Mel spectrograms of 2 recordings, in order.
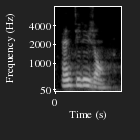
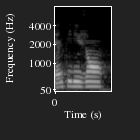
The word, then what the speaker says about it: intelligent: Intelligent. Intelligente, in case if it's feminine, the T is pronounced.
